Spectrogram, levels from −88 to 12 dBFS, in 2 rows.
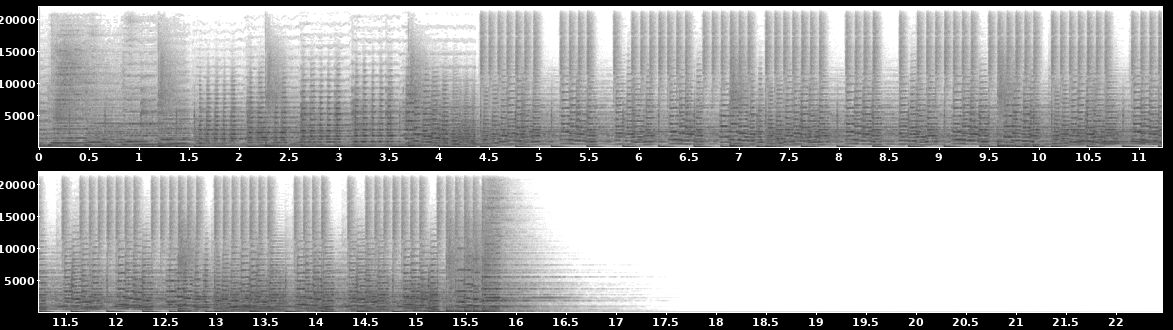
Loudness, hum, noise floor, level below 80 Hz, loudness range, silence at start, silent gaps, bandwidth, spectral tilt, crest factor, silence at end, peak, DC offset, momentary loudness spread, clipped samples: -19 LUFS; none; under -90 dBFS; -26 dBFS; 2 LU; 0 s; none; over 20 kHz; -3.5 dB/octave; 18 dB; 6.05 s; -2 dBFS; under 0.1%; 4 LU; under 0.1%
